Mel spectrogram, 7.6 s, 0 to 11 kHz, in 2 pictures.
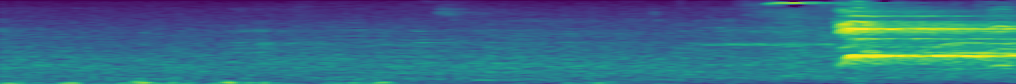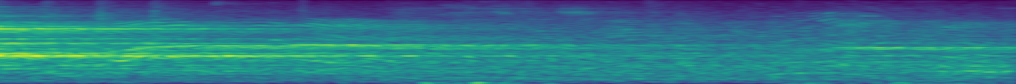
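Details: Niko, a captive beluga, during a training session at Port of Nagoya Public Aquarium on 25 February 2024. A brief high whistle comes first, then a sharp, harmonic, squealing cry that trails off into a softer buzzy tone, with faint knocks before it.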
